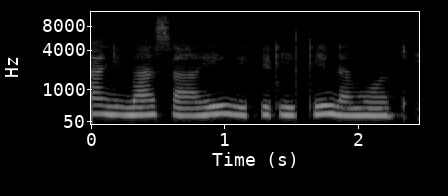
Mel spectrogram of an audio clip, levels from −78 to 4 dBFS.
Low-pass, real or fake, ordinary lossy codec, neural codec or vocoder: none; fake; none; codec, 24 kHz, 0.9 kbps, WavTokenizer, medium music audio release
